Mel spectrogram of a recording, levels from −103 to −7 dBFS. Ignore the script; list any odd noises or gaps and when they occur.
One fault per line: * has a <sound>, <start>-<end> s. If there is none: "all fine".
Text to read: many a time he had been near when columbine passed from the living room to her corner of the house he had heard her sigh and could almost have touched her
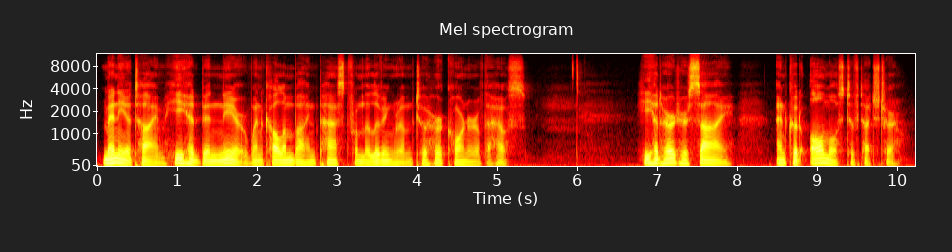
all fine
